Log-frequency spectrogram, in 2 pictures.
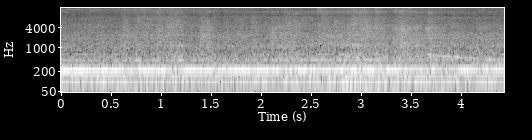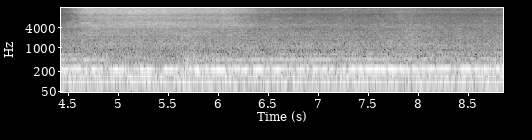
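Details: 2007 Mercedes-Benz OF 1722M Torino bus, diesel, under way at high revs: steady droning hum over the engine that follows road speed; worn, noisy rear differential.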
